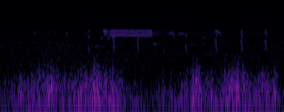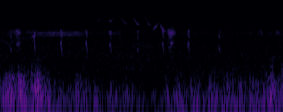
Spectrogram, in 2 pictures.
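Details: Osprey at its nest in Charlo, Montana, on the day the first egg hatched, caught by a nest camera: high thin whistled notes, one held briefly, then short chirps, over heavy wind rumble.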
